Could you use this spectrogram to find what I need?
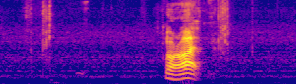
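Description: Trading cards rustle softly between fingers.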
